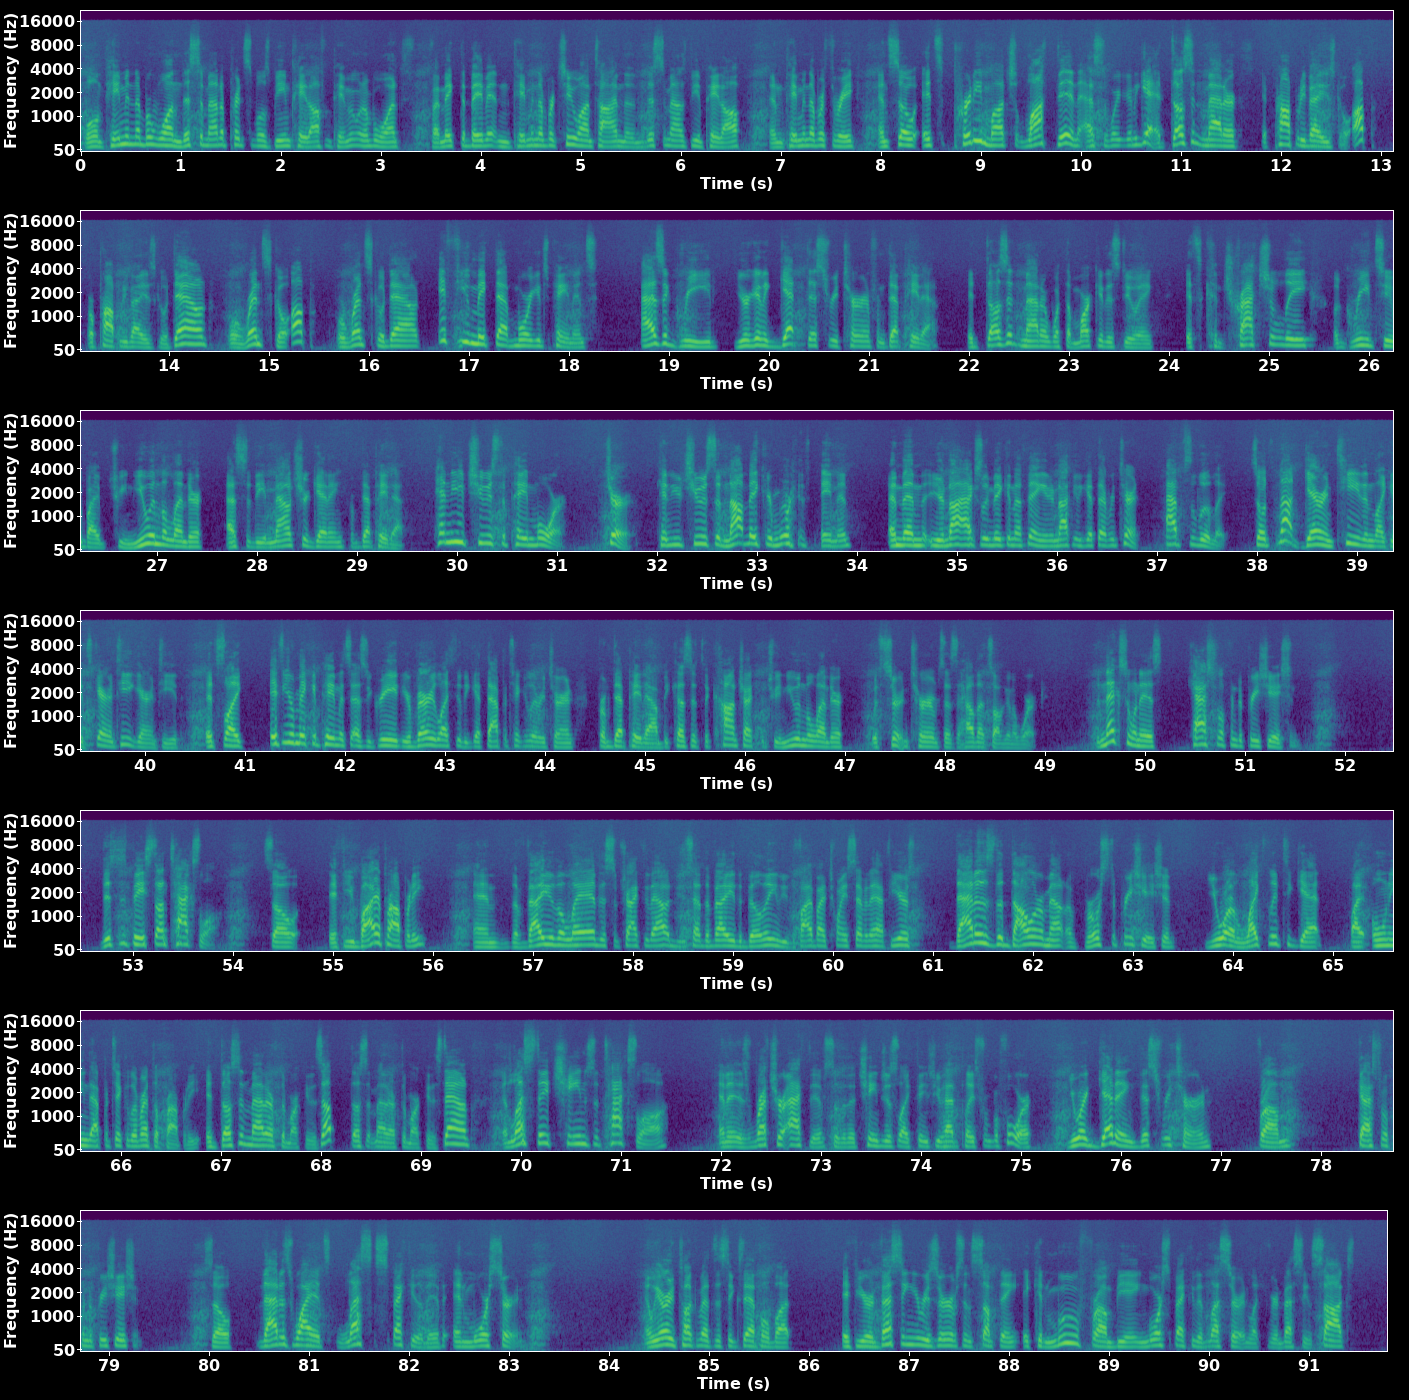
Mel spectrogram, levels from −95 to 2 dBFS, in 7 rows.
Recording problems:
hiss; noticeable; throughout; 20 dB below the speech

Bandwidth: 16.5 kHz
